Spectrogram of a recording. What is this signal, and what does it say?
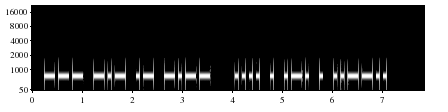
Morse code, heard as a keyed tone, about 17 wpm, 700 Hz. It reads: OKAY HERE?
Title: A Sound Of Thunder 17wpm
